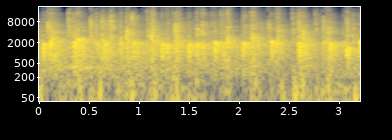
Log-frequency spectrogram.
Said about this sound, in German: Jetzt können wir so Applaus einspielen, wie so ein amerikanischer.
